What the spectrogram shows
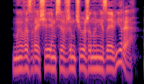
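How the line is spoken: Joyful question. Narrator (Russian): радостно спросил Ирен

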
